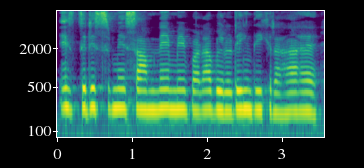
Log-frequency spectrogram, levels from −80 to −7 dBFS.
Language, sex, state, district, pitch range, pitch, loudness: Hindi, female, Jharkhand, Ranchi, 215-230 Hz, 220 Hz, -15 LUFS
